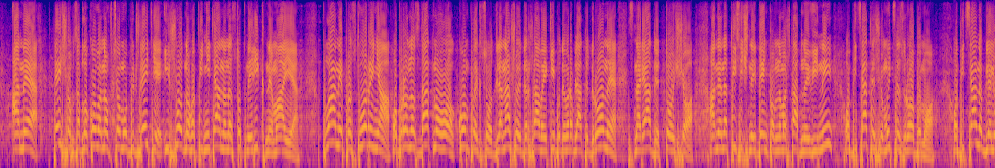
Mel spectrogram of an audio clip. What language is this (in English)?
Ukrainian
